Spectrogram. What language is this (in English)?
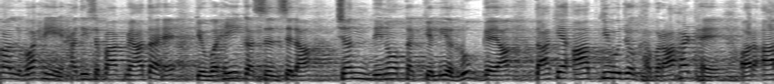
Urdu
